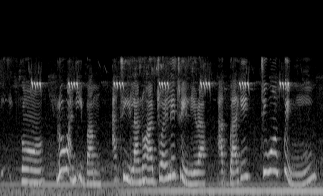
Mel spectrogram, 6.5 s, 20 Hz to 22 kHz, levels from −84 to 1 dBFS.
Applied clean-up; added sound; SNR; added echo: none; Cricket; 0 dB; none.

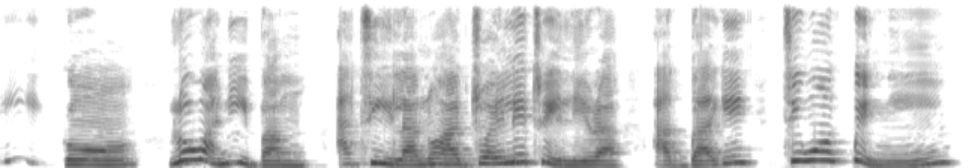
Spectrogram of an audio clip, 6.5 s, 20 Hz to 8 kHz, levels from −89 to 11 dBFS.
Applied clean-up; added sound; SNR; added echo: none; none; none; none.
